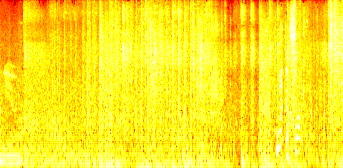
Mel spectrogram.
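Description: A shotgun fires in a video game, several sharp bursts of gunfire amid busy game noise, with a person's voice talking over it.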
